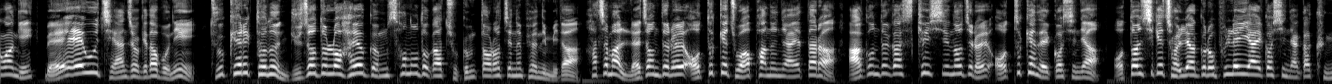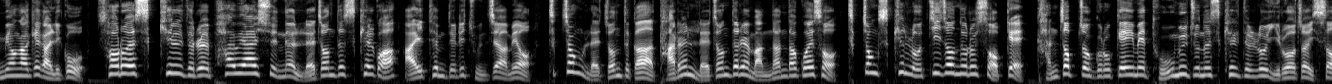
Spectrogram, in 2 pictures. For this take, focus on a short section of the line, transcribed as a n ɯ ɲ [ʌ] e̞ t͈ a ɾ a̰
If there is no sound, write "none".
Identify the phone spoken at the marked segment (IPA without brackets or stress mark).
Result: a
